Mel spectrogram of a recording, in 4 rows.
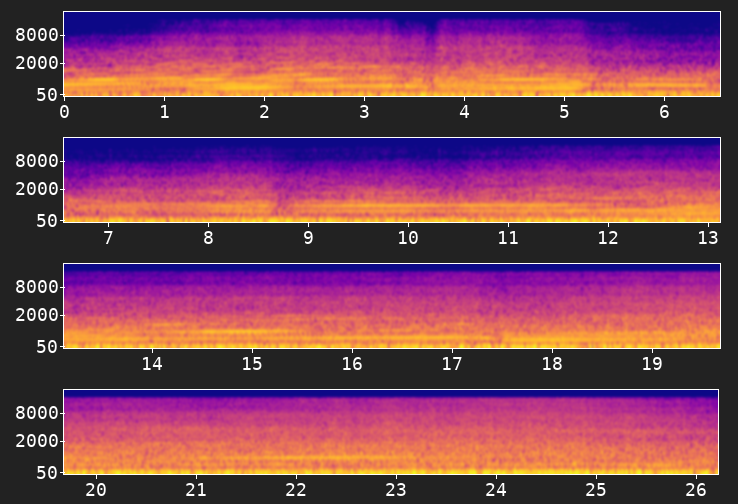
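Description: BMW E46 M3's 3.2-litre inline-six under hard acceleration on track. The engine note climbs steadily through each gear and drops sharply at several upshifts, with one long pull in a higher gear, then falls away near the end as the driver lifts.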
